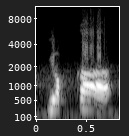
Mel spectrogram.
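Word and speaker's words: よっか: sampai 10 tadi kan 4 itu kan Yoka gitu ya bukan Yong tapi Yoka jadi Ju Yoka gitu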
